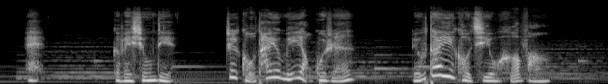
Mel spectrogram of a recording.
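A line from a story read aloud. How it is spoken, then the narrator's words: Sighing, cautiously pleading. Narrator (Chinese): 路人叹了一口气，小心的打商量着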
